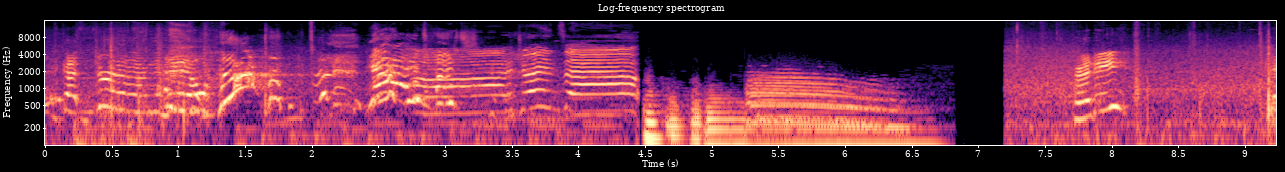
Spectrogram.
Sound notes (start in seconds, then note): 1.9 screaming; 4.5 sad trumpets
